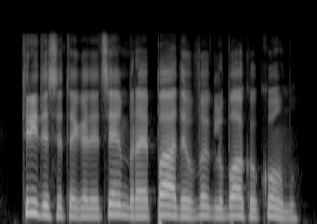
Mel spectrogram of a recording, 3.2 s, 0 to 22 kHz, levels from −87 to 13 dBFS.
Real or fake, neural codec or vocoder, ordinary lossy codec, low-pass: real; none; none; none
